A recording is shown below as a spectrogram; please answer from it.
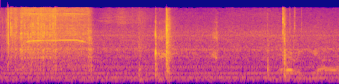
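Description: A power drill bores through a Droid Bionic smartphone, starting with a short, high motor whine and followed by sharp clicks and scraping knocks close up, with faint voices in the background.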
